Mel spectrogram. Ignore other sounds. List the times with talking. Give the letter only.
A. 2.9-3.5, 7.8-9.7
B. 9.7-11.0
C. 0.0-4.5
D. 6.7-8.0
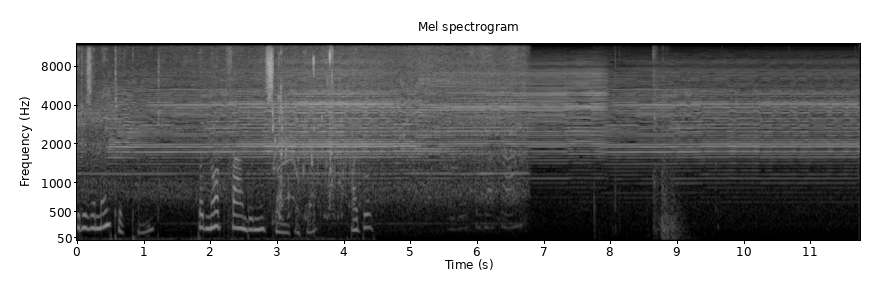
C.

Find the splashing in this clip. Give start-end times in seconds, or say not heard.
2.9-4.2.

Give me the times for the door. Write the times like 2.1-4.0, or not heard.
2.9-3.5, 7.8-9.7.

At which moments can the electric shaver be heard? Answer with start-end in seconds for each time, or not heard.
0.0-11.7.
